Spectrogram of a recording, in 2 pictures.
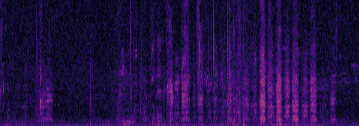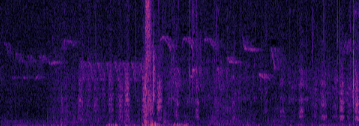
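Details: Jack Russell Terrier walking in the countryside; rapid, breathy, noisy panting in quick bursts throughout, with rustling and a few faint high whistled tones in the background.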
